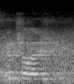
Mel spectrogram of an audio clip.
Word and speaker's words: Mitscherlich: Try to pronounce it. – Mitscherlich, very good. So it's Mitscherlich.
